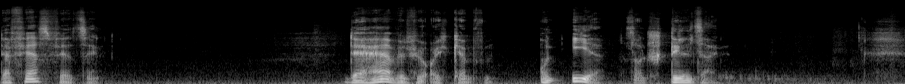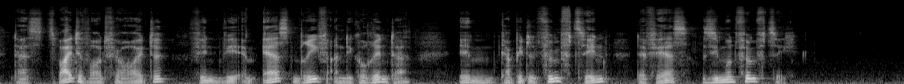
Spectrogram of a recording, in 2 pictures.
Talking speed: 105 wpm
